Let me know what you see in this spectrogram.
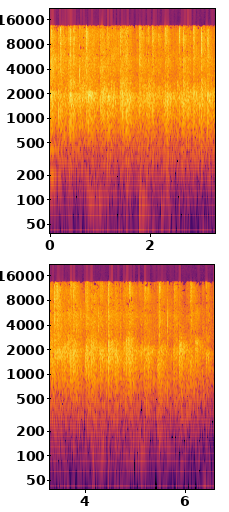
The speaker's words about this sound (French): Voilà, alors je vous demande d'applaudir notre lauréat.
